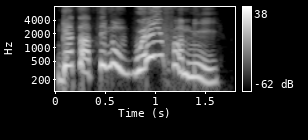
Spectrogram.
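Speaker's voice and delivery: very high, slow, loud shriek; shrieking lady. A narrator's reading. Lady shrieks at the turtle held under her nose, very high. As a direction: shriek in horror at the reptile. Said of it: "Missus Yarby shrieked".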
